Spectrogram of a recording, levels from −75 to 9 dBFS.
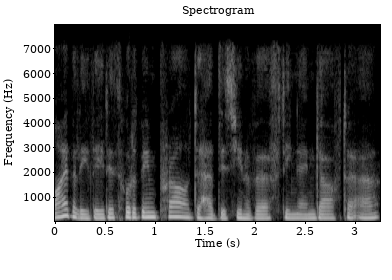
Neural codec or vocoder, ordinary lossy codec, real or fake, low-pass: codec, 24 kHz, 0.9 kbps, WavTokenizer, medium speech release version 2; AAC, 48 kbps; fake; 7.2 kHz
